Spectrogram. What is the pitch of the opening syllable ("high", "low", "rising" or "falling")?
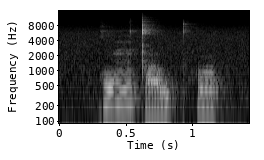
high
